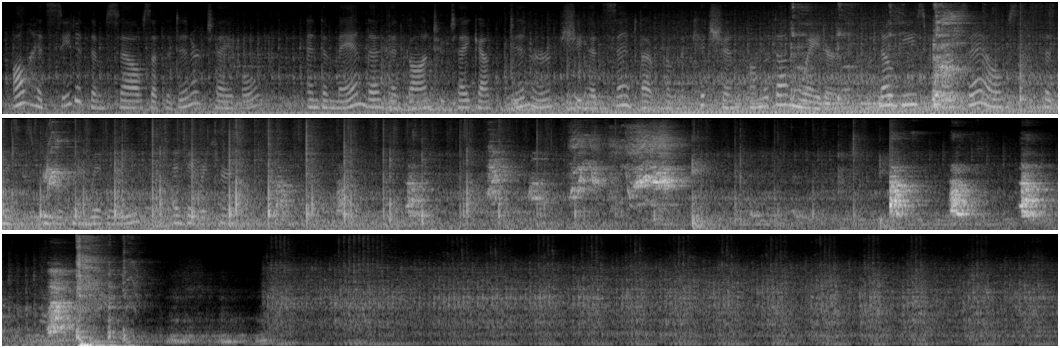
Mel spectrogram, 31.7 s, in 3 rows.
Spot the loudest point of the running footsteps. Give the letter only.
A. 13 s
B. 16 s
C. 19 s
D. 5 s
A.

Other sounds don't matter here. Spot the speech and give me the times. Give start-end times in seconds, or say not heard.
0.0-13.0.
